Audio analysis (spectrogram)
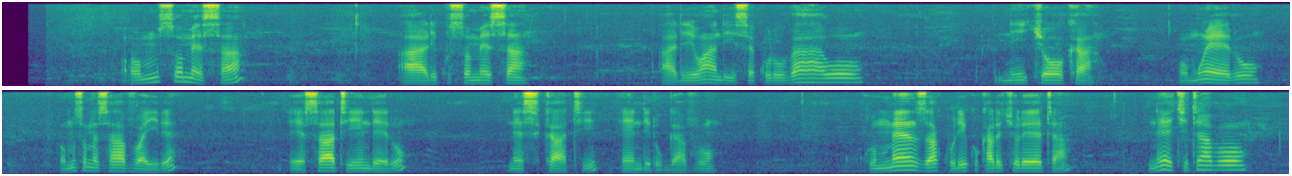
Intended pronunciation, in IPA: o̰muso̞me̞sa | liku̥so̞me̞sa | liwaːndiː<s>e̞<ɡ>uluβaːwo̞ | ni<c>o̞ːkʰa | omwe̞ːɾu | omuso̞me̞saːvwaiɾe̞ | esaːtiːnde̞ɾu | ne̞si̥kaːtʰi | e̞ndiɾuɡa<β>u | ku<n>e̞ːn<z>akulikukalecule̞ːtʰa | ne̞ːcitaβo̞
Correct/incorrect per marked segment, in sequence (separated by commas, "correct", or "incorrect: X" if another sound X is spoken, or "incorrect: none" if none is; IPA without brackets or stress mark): correct, incorrect: k, correct, incorrect: v, incorrect: m, correct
